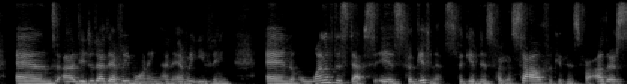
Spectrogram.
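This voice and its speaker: Speaking fairly quickly with a Flemish accent, a woman has a medium-pitched, somewhat breathy voice, a dark, mellow tone and fairly even intonation. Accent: Flemish Belgian. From Belgium, Flemish region. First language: Dutch. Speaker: spiritual teacher and feng shui expert. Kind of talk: interview.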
